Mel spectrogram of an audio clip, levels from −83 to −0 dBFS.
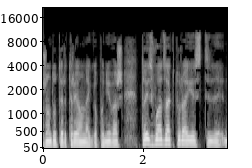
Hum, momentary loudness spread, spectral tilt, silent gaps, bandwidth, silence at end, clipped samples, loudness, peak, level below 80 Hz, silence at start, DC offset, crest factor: none; 4 LU; -6 dB/octave; none; 11 kHz; 0 s; under 0.1%; -16 LUFS; -2 dBFS; -44 dBFS; 0 s; under 0.1%; 14 dB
